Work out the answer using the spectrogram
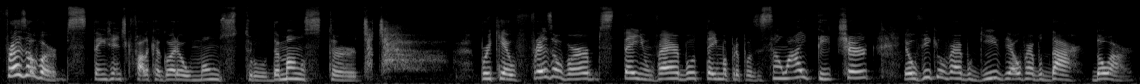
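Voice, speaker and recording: Brazilian english teacher lady, high voice, lively, dry close mic, flips between english examples and explaining. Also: moderate pace, no room sound. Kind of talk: exam-prep English lesson.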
